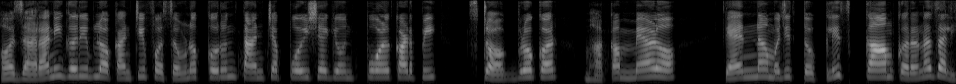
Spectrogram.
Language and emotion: Goan Konkani, disgusted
